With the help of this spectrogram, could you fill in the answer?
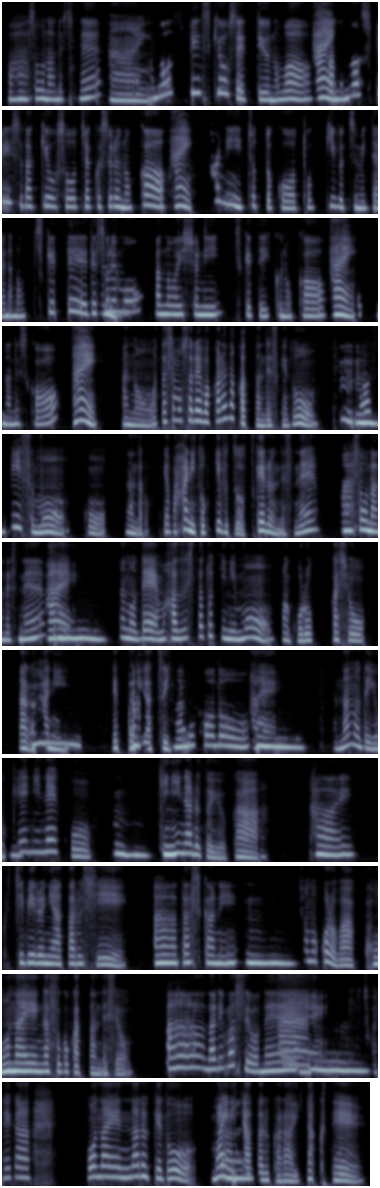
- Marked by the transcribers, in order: static; tapping; distorted speech
- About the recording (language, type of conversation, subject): Japanese, advice, 変化による不安やストレスには、どのように対処すればよいですか？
